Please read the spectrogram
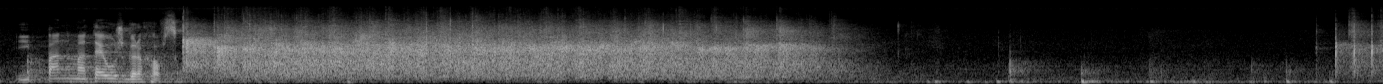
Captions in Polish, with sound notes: I pan Mateusz Grochowski. [oklaski]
